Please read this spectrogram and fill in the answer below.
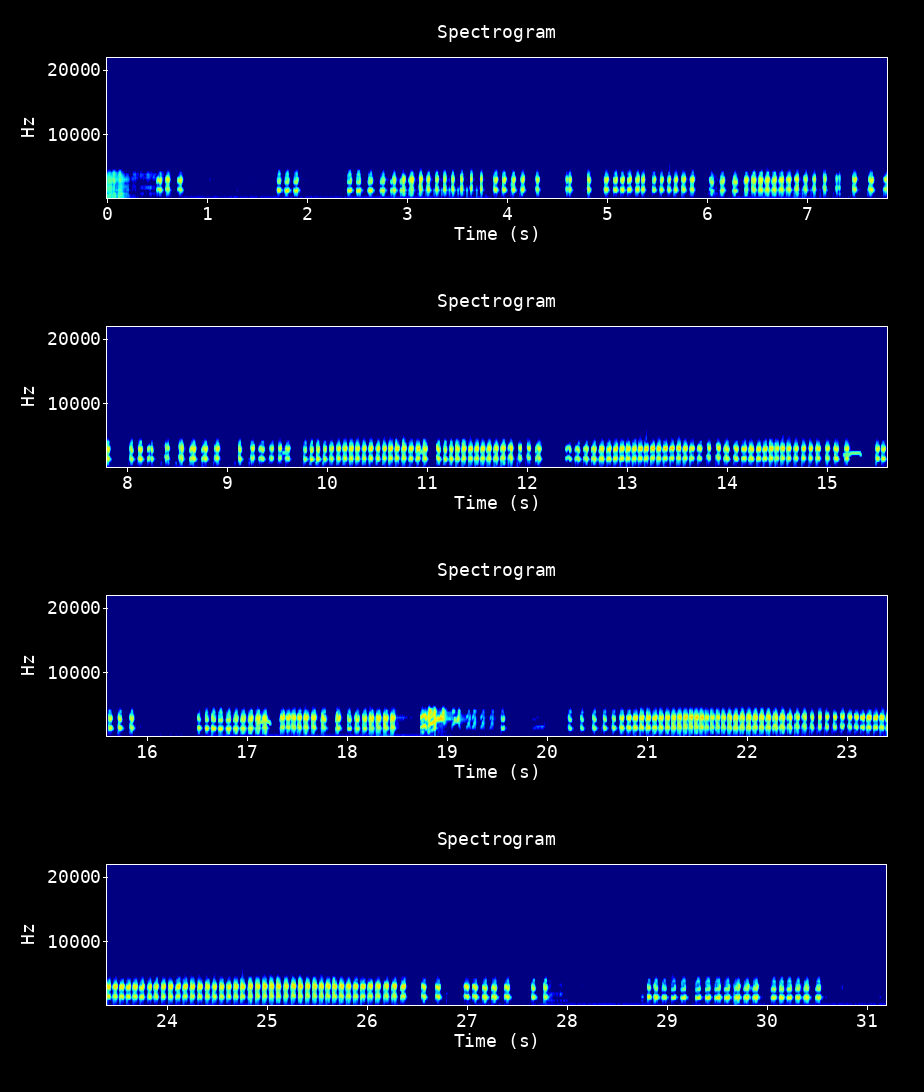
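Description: Animal calls: very fast pulsed trills in repeated bouts of one to several seconds, with short gaps between them. A brief call sweeping upward in pitch comes about two-thirds of the way through.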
